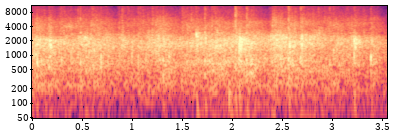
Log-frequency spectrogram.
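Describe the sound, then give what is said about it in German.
A crowd applauds steadily for God, a dense wash of many hands clapping at once with no pauses, moderately loud throughout. “Und lass uns Gott für das einen Applaus geben.”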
